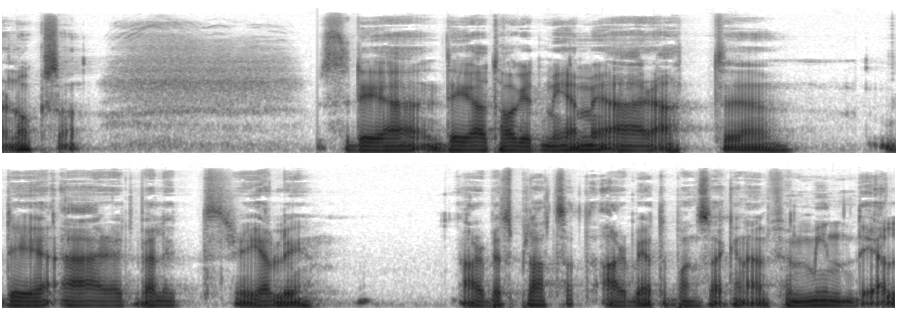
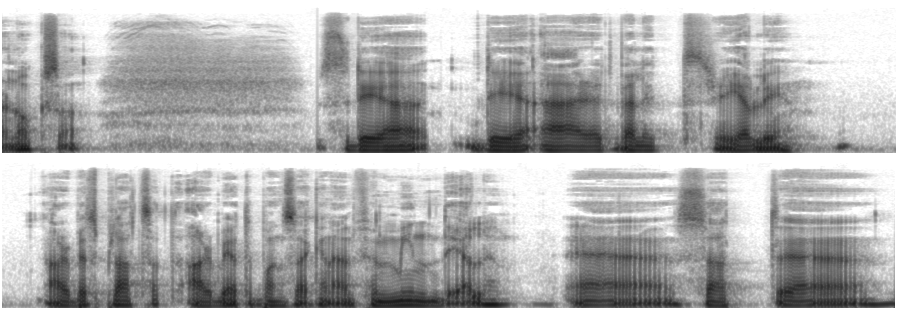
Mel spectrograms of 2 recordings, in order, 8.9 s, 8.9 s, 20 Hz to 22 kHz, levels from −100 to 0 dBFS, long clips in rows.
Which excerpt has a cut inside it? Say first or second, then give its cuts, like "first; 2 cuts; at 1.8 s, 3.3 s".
second; 2 cuts; at 2.1 s, 7.2 s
